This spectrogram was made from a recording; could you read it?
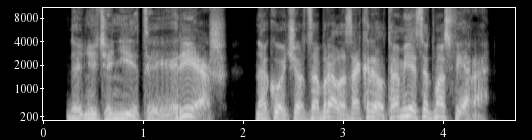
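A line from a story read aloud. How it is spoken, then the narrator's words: Impatient bark. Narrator (Russian): Рявкнул Шарк, приплясывая от нетерпения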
